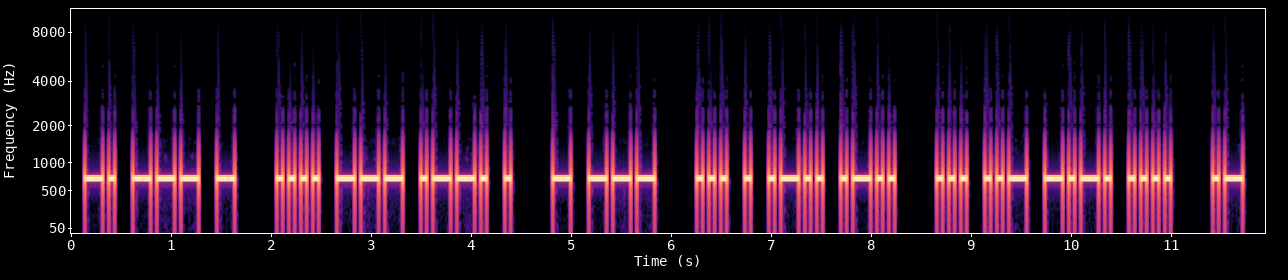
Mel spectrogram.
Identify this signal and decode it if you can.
Morse code, heard as a keyed tone, about 20 wpm, 700 Hz. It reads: NOT HOPE TO SELL SUCH A
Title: Sentences from Top 1100 Words 20wpm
